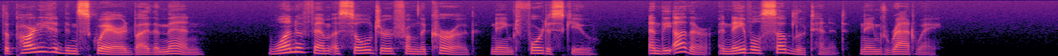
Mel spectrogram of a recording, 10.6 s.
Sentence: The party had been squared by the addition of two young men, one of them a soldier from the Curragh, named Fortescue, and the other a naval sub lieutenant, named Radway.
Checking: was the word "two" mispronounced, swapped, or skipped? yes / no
yes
